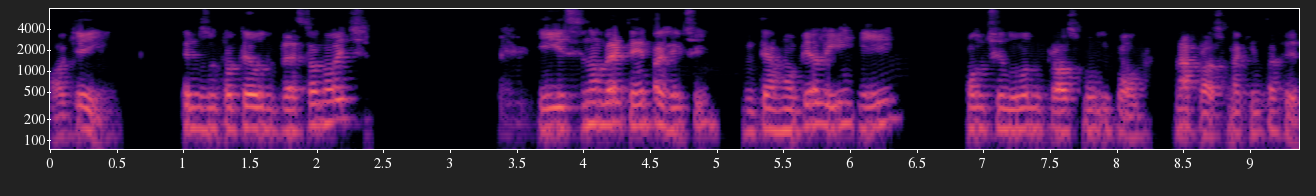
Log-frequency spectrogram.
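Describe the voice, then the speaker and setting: Fairly high pitch from a man, with fairly even intonation at a moderate pace and long, frequent pauses. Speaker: psychologist teaching a course. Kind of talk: online lecture. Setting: online class.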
